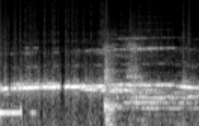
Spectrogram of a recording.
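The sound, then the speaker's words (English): An ambulance siren blares loud and steady, a sustained high-pitched tone with strong harmonics, briefly dipping once and overlapped midway by a short burst of noisy sound. “There's the ambulance to come and get her creepy father.”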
